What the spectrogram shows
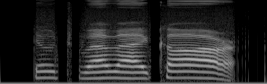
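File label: "car", French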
